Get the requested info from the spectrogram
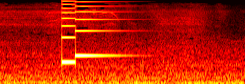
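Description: A short two-note electronic chime: a brief lower note followed at once by a higher note that rings out and fades over about a second, against quiet room tone.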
